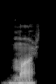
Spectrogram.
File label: March in Turkish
